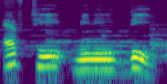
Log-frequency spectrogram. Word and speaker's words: FT Mini D: By the way, I eventually found out that the pronunciation of the brand name should be FT Mini D. kind of like suggesting that these cars are mini drift cars.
